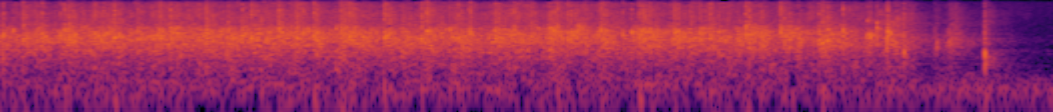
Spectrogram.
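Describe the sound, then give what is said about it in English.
A crowd claps steadily in dense, loud applause that holds for several seconds, then thins out and fades, with a few final scattered claps at the end. “Can we give these people a round of applause?”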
